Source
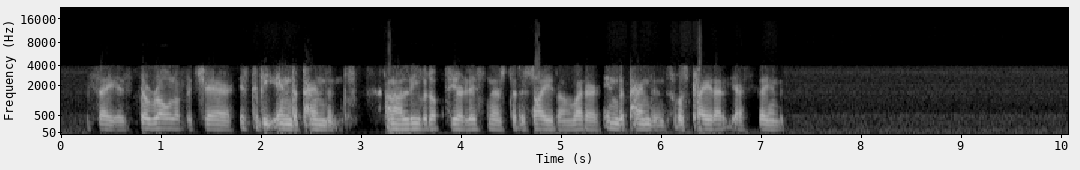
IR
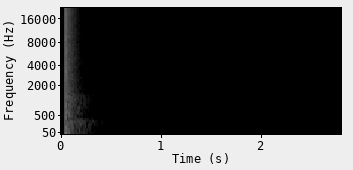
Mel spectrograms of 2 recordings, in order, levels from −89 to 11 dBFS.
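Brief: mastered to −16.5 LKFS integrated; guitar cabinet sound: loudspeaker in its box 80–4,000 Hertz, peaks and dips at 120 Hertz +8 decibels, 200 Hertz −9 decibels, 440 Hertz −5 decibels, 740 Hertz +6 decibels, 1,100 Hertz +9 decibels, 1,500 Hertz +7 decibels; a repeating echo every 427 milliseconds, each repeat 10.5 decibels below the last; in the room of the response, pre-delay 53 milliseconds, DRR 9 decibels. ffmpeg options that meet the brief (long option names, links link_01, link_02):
-filter_complex "[0:a]aecho=1:1:427|854|1281:0.299|0.0896|0.0269,asplit=2[link_01][link_02];[1:a]atrim=start_sample=2205,adelay=53[link_03];[link_02][link_03]afir=irnorm=-1:irlink=0,volume=-7.5dB[link_04];[link_01][link_04]amix=inputs=2:normalize=0,highpass=80,equalizer=frequency=120:width_type=q:width=4:gain=8,equalizer=frequency=200:width_type=q:width=4:gain=-9,equalizer=frequency=440:width_type=q:width=4:gain=-5,equalizer=frequency=740:width_type=q:width=4:gain=6,equalizer=frequency=1100:width_type=q:width=4:gain=9,equalizer=frequency=1500:width_type=q:width=4:gain=7,lowpass=frequency=4000:width=0.5412,lowpass=frequency=4000:width=1.3066,volume=6dB"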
